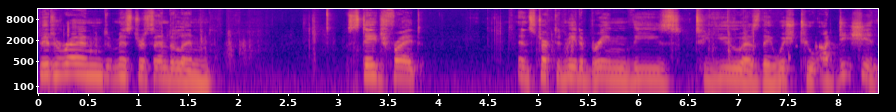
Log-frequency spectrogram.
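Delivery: goblin creature voice. Voicing a goblin guide who presents the visitors to a mistress: goblin guide voice. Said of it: "your goblin guide says".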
